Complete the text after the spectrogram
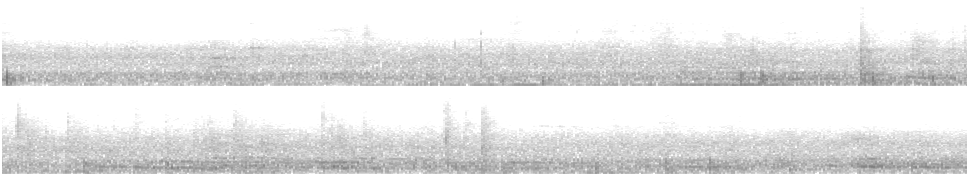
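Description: A man speaks calmly, close by, lecturing.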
